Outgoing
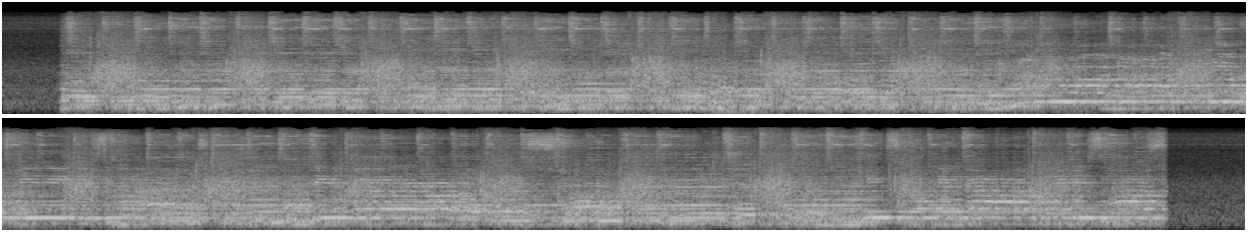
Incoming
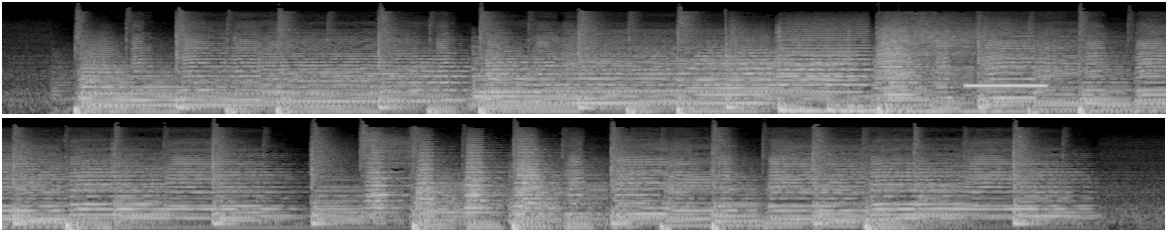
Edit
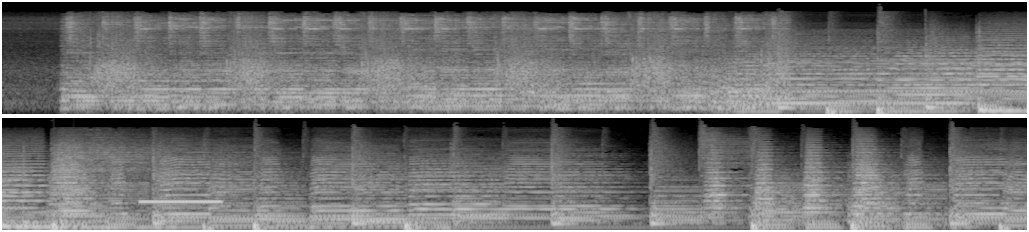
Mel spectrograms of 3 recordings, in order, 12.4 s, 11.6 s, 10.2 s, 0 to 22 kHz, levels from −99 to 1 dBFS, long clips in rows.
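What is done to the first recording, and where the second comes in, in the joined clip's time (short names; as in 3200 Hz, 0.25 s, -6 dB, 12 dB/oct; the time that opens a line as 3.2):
outgoing
3.78 switch to incoming from 2.78 s, crossfade 0.32 s logarithmic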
